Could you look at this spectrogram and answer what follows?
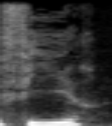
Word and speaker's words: firent: Remember, ending ENT for the plural, you don't pronounce it.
